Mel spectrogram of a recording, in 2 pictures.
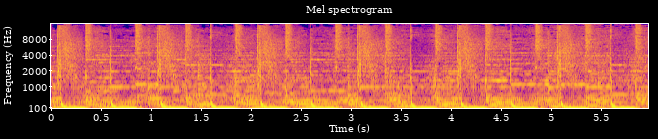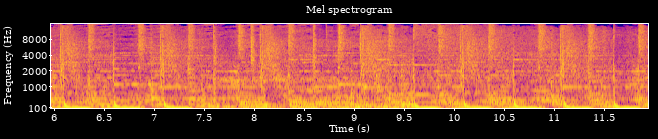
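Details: Loud electronic dance music with a pounding regular beat, deep bass and layered synthesizers fills the whole stretch, and no animal can be heard.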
